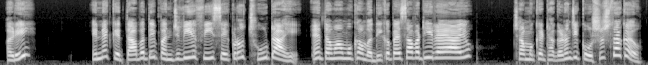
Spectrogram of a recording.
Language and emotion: Sindhi, angry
